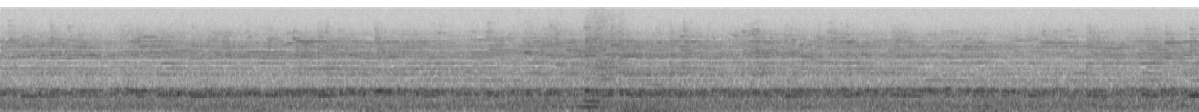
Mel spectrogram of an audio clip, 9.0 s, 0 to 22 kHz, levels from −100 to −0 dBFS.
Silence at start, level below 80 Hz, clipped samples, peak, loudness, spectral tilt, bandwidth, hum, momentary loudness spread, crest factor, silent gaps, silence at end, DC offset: 0 s; -50 dBFS; under 0.1%; -16 dBFS; -33 LUFS; -4.5 dB/octave; 16 kHz; none; 3 LU; 16 dB; none; 0 s; under 0.1%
